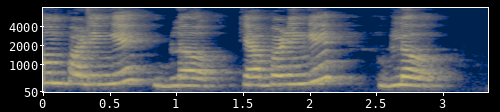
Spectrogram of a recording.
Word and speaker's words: bleu: तो ब्लू को हम पढ़ेंगे ब्लू। क्या पढ़ेंगे? ब्लू। तो इसकी प्रोनाउंसिएशन लिखेंगे BLEUH और इसको लिखेंगे BLEU और इसको हम पढ़ेंगे ब्लू।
